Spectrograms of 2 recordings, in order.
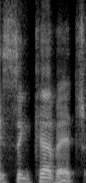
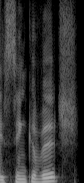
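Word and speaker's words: Sienkiewicz: If you mispronounce Sinkevich's name and I tell you and you Sinkevich. continue to say Sinkovich, okay, well I told you.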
